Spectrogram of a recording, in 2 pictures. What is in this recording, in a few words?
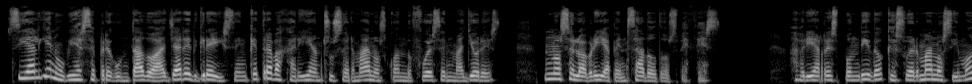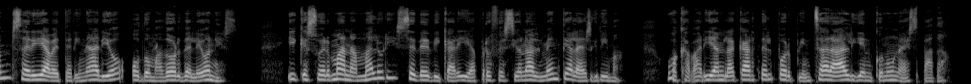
female, audiobooks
